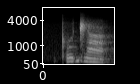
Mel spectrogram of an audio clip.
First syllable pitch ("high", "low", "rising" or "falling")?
rising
